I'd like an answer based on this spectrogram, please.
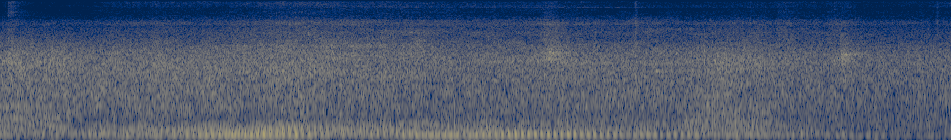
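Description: A motor vehicle's engine running with a low, steady hum. It grows louder about a second in and eases off near the end.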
